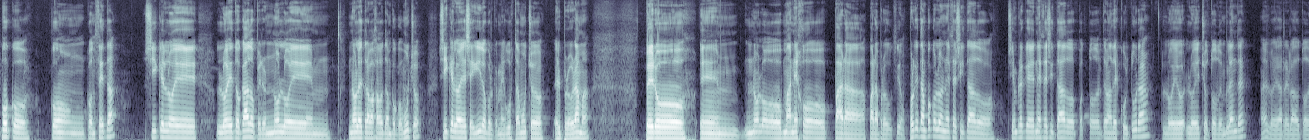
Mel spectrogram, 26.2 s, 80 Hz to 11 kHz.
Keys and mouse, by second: 0.7-2.6 drag, 1.9 g, 2.9 click, 3.2 g, 4.7-7.4 drag, 6.2 g, 7.2 g, 7.4-12.2 right drag, 8.8 g, 10.2-14.8 drag, 13.8 ctrl+Tab, 15.5-16.4 typing, 17.0 Tab, 18.1 f, 18.5-20.4 drag, 19.4 Tab, 20.4 Tab, 20.9-23.8 drag, 22.0 f, 23.4 Tab, 24.7 Tab.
